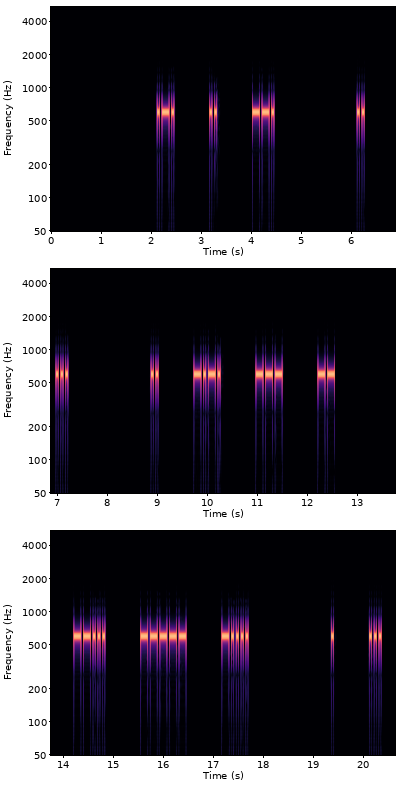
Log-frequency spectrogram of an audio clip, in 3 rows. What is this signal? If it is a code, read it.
Morse code, heard as a keyed tone, about 25 wpm, spaced as for 10 wpm, 600 Hz. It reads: RIG IS ICOM 706 ES
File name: QSO302 10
